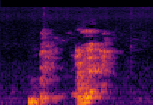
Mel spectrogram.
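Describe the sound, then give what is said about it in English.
Two throaty bursts in quick succession, low and rumbling like a burp, the second one longer and rougher, with no talking around them. “Did somebody burp or flush the toilet?”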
